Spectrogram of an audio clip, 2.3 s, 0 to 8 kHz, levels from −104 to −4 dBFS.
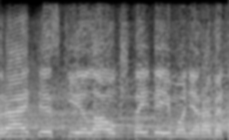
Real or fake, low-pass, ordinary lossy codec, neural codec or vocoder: real; 7.2 kHz; Opus, 16 kbps; none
